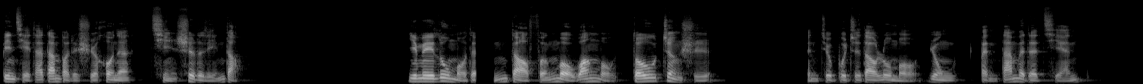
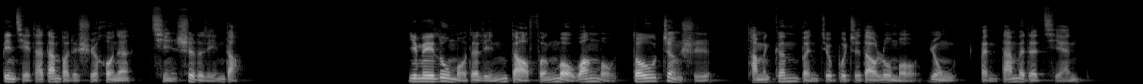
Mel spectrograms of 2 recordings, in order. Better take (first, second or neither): second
